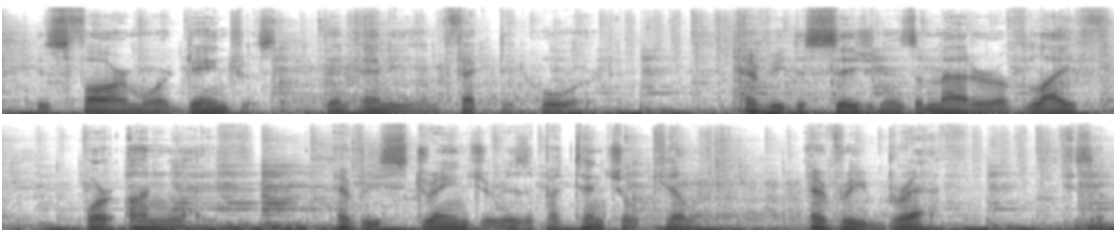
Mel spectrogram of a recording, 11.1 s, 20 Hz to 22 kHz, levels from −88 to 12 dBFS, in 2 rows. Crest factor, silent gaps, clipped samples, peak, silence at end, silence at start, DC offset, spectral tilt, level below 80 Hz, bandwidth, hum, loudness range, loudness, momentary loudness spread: 16 dB; none; under 0.1%; -6 dBFS; 0 s; 0 s; under 0.1%; -5.5 dB/octave; -26 dBFS; 17 kHz; none; 2 LU; -23 LUFS; 8 LU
